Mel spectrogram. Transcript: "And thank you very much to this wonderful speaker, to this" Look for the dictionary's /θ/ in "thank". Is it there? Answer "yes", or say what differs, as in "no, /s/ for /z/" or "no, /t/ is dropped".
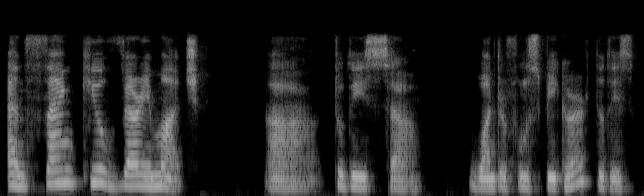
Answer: yes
